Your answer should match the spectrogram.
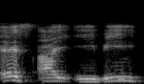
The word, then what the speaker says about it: Sieb: It's spelled S-I-E-B, but it is pronounced Sieb.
